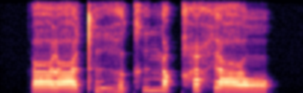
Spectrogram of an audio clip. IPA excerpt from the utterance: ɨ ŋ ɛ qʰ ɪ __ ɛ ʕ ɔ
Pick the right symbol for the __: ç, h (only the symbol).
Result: h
